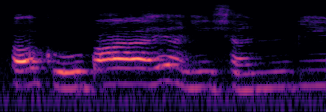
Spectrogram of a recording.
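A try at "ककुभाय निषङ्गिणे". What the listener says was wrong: No, now you're rushing. I will tell you how you're chanting. Kakobhaya nishangine. Is that the way I'm teaching? I'm not. So, kakobhaya nishangine. Nishangine.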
